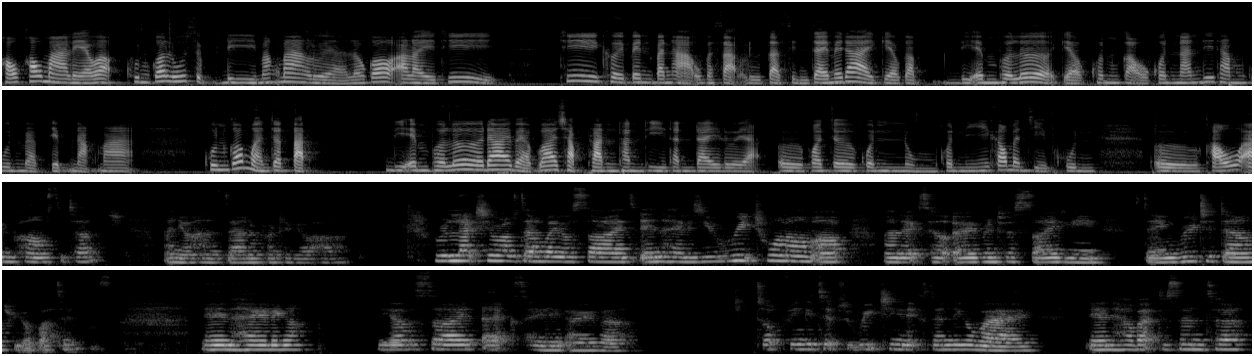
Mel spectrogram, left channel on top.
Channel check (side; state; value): both; different; correlation 0.00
